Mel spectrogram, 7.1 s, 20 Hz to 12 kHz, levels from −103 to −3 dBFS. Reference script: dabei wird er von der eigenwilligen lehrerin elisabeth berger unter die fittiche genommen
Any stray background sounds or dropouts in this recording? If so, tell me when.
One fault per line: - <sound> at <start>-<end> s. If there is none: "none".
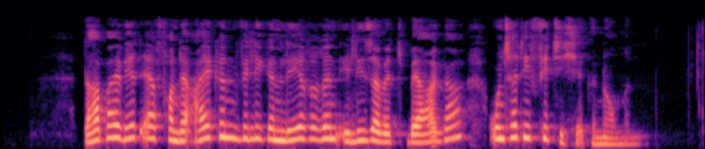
none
